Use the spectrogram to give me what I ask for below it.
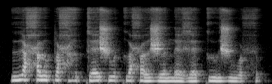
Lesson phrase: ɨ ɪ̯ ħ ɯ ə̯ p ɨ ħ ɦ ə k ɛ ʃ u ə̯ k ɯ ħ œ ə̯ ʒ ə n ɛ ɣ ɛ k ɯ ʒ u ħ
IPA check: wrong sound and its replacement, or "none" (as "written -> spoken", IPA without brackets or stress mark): none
